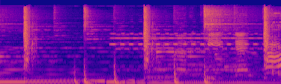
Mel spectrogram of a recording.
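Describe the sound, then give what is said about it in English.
A phone rings with an incoming call, playing a musical ringtone: a steady, beat-driven tune with punchy bass thumps and bright melodic tones, loud, with no one talking. “Wait a minute. You calling my phone?”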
